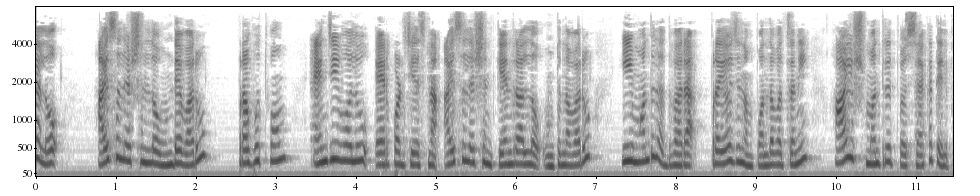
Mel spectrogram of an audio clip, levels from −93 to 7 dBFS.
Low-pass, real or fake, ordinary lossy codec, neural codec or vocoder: 7.2 kHz; real; AAC, 32 kbps; none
